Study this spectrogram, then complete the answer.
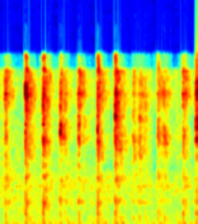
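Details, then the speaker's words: Suzuki Satria Hiu motorcycle, engine rebuilt with new and secondhand parts, idling cold: a quick, steady putter with a light even tick and no knock; the engine is much quieter, with only slight noise, possibly from the clutch housing. "masih dingin lebih Yang jelas Suara mesinnya udah enggak terlalu berisik"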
